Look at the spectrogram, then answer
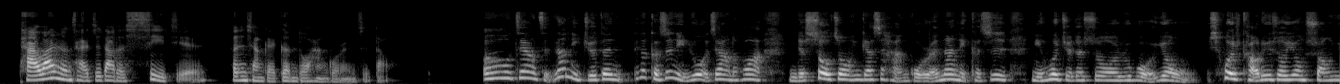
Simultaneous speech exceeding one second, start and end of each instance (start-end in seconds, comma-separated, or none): none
